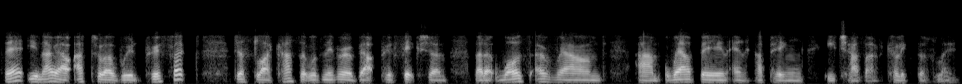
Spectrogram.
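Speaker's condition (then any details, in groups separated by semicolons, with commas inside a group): No condition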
